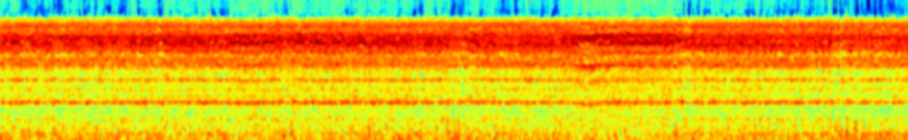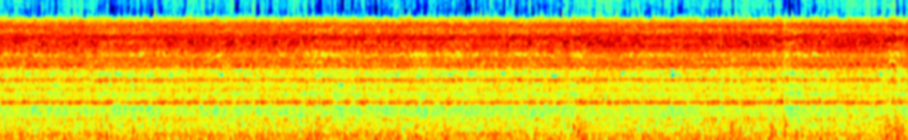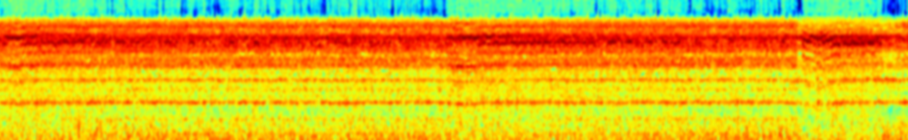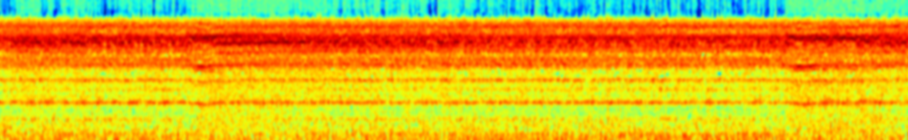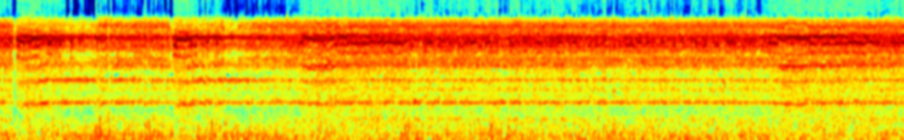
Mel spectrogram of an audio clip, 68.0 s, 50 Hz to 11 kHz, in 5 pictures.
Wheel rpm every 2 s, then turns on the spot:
230, 230, 240, 230, 230, 230, 230, 240, 230, 230, 230, 230, 240, 230, 230, 230, 230, 230, 230, 230, 230, 230, 230, 240, 230, 230, 220, 230, 230, 230, 230, 230, 240, 230.
none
